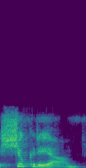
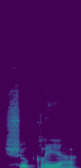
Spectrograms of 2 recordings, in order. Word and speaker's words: शुक्रिया: So, this is uh we say shukria. Shuklria.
